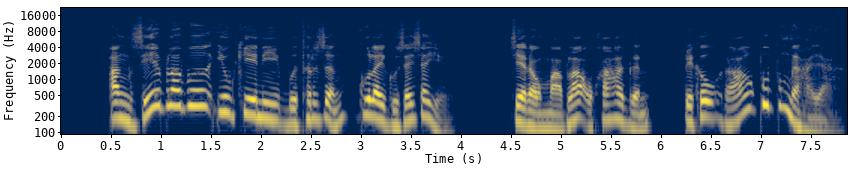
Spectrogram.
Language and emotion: Bodo, surprised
